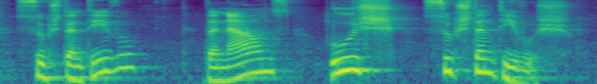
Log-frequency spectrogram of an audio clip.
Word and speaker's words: substantivo: And now we also know why this S in substantivo is sh, right? Because substantivo has 4 syllables. Substantivo. First S is at the beginning of a syllable, su. Second S is at the end of the first syllable, substantivo. Substantivo. So always if the S is at the end of the first syllable, it's a sh.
